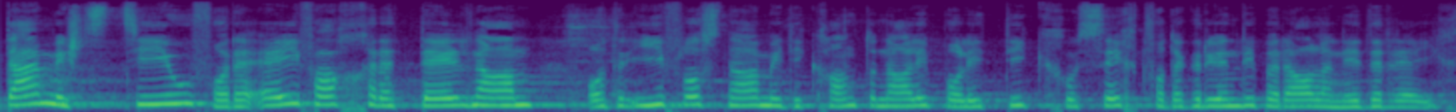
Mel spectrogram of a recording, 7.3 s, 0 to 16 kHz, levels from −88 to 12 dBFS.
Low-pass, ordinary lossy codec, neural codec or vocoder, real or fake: 14.4 kHz; MP3, 64 kbps; none; real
